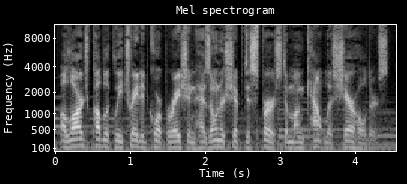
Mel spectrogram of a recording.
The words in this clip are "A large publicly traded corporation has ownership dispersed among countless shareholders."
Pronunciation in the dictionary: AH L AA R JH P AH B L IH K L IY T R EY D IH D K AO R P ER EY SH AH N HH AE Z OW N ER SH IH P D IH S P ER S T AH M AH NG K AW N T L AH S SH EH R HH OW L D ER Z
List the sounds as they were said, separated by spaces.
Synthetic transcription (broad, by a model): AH L AA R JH P AH B L IH K L IY T R EY D IH D K AO R P ER EY SH AH N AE Z OW N ER SH IH P D IH S P ER S T AH M AH NG K AW N T L AH S SH EH R HH OW L D ER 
